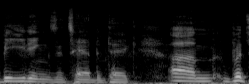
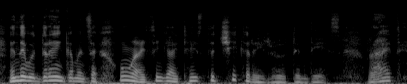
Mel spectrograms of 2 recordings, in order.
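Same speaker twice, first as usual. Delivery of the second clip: put-on Italian storyteller accent; sad Italian; 4 semitones higher than usual. Comic telling a boyhood detention story, mock Italian accent. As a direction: melodramatic Italian accent with extra vowels between words.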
